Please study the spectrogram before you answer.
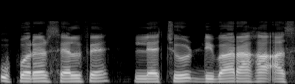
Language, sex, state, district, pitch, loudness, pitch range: Bengali, male, Assam, Hailakandi, 140 Hz, -17 LUFS, 130-145 Hz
